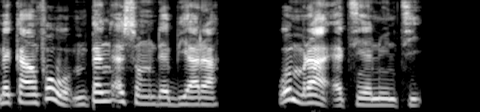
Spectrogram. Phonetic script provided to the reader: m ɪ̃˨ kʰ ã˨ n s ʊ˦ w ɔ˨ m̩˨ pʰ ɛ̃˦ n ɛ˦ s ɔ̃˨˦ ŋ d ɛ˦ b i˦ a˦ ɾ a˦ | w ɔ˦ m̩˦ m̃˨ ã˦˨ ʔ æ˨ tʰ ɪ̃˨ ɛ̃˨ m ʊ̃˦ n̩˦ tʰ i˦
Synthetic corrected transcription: m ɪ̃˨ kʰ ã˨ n f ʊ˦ w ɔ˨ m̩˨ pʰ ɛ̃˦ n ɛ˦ s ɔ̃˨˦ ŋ d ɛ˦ b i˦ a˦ ɾ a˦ | w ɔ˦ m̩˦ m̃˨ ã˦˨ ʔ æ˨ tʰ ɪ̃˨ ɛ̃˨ n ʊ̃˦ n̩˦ tʰ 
